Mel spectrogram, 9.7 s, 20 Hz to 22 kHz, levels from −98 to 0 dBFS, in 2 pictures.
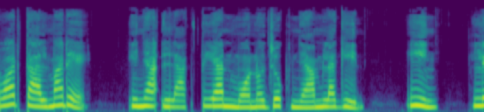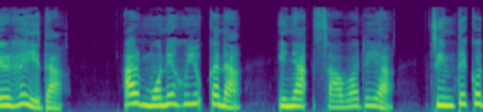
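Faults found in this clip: One channel drops out, likely an intermittent stereo channel upstream of the mono downmix. Three events: 1.70–2.13 s, 4.37–4.69 s, 8.13–8.64 s, each about 0.3–0.5 s. Speech common to both channels loses half its contribution, so level falls abruptly by about 6 dB, then snaps back. Anything carried only in the lost channel vanishes for those spans.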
